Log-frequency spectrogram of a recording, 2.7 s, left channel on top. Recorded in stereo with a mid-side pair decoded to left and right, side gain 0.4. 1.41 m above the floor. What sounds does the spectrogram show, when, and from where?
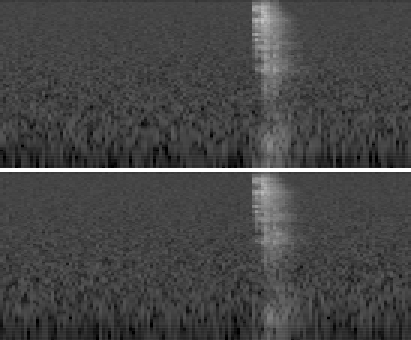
1.7 s keys jangling: 35° left, 1.4 m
